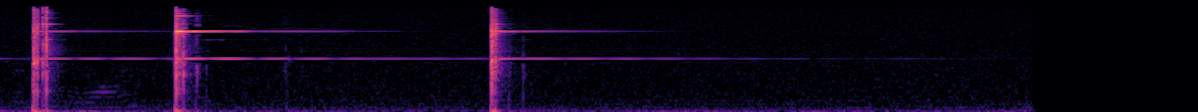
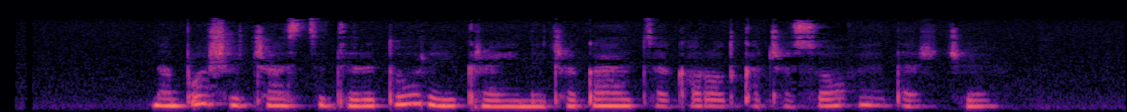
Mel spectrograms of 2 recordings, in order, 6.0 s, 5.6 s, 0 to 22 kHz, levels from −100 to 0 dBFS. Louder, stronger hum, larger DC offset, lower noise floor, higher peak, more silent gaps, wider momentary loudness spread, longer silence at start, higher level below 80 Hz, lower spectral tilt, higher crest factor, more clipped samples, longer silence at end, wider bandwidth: first, -28 LUFS vs -38 LUFS; neither; neither; about the same, -76 dBFS vs -74 dBFS; first, -8 dBFS vs -24 dBFS; neither; first, 23 LU vs 9 LU; second, 0.15 s vs 0.75 s; first, -60 dBFS vs -88 dBFS; second, 2.5 dB/octave vs -4 dB/octave; first, 30 dB vs 14 dB; neither; first, 3.35 s vs 0.65 s; first, 16 kHz vs 11.5 kHz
